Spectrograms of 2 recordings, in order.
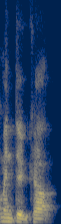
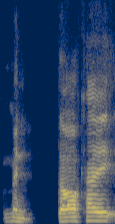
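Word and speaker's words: Madueke: But I think some of our wide players, I always say it wrong, Menduka. It's not Menduka. Mendake.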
